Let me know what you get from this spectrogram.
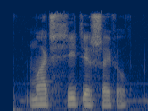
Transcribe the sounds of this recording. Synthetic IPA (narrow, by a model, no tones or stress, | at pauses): mat͡ʃsitʲiʃeɪfḭlˠd̪̥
